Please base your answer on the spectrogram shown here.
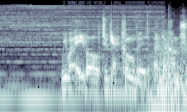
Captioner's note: winds whooshing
